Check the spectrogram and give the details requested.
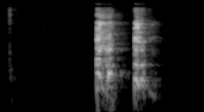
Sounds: Cough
